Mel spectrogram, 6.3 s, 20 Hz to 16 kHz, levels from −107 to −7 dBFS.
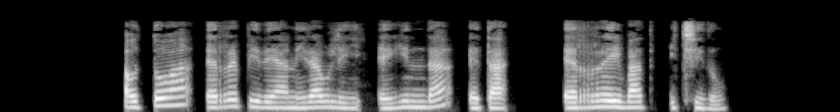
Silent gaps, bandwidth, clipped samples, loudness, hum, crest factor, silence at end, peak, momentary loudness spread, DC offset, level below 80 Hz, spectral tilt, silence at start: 1.47-1.54 s, 3.46-3.50 s, 3.86-4.21 s, 4.92-5.01 s; 8 kHz; under 0.1%; -19 LUFS; none; 18 dB; 0.85 s; -2 dBFS; 7 LU; under 0.1%; -58 dBFS; -5.5 dB/octave; 0.95 s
